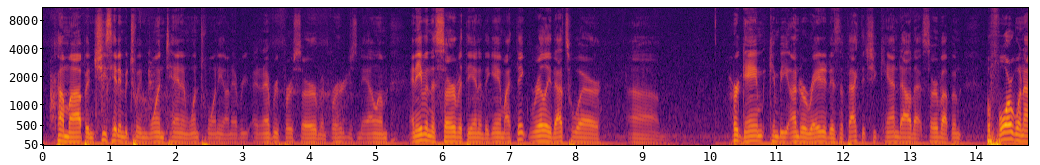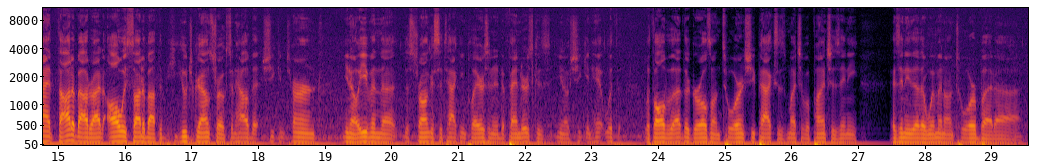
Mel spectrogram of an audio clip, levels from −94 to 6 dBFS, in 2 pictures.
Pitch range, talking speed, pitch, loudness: 100-110 Hz, 240 wpm, 105 Hz, -25 LUFS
